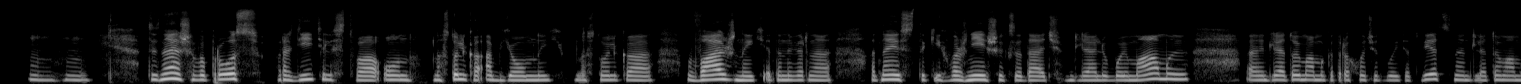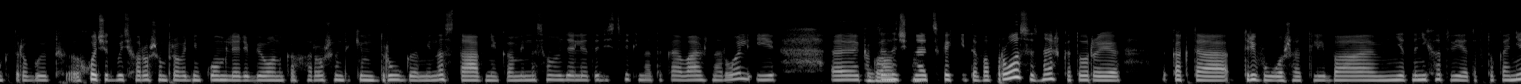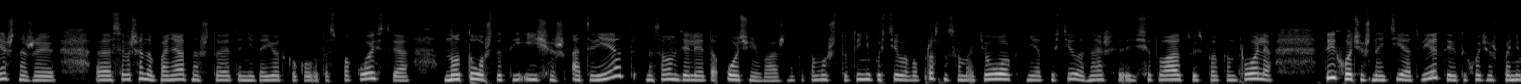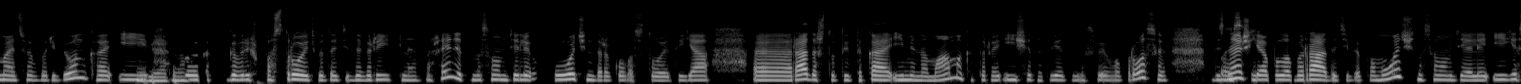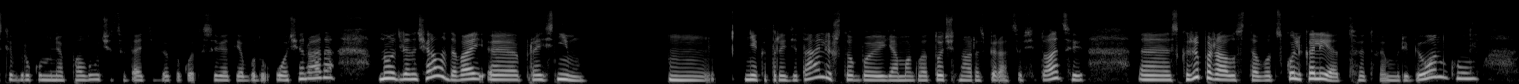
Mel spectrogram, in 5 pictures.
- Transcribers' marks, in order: tapping; stressed: "очень"
- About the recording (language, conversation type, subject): Russian, advice, Как построить доверие в новых отношениях без спешки?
